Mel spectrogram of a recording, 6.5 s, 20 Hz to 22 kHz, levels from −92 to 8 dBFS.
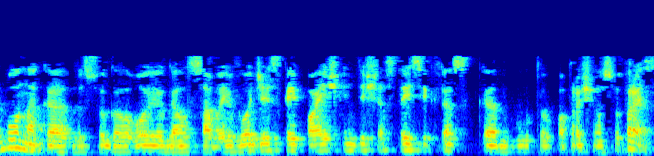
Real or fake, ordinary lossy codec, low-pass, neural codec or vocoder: real; MP3, 24 kbps; 7.2 kHz; none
